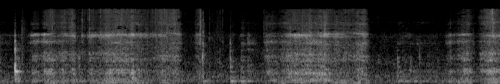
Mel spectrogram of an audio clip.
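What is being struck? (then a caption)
Oak board. A steel drawknife blade is drawn along a flat, solid oak board with visible grain, about a hand wide and clamped in place, scraping and shaving its surface. The strokes make a bright, dry rasping hiss in uneven passes, broken by short pauses and a sharp tick at the start.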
